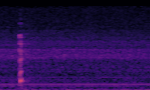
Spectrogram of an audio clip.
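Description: Near silence with a faint steady low hum, broken once, about a third of a second in, by a single short throat or mouth sound made close to the microphone.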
